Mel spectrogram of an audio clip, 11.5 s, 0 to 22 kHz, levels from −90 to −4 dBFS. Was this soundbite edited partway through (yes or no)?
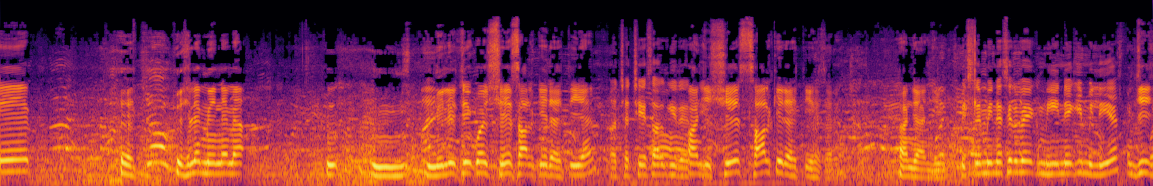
no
